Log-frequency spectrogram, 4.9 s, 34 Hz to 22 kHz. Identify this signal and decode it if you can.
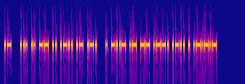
Morse code, heard as a keyed tone, about 41 wpm, 690 Hz. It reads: A SIMILAR EXAMPLE.
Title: Sentences from Top 1000 Words - Review Part 5 - 45wpm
